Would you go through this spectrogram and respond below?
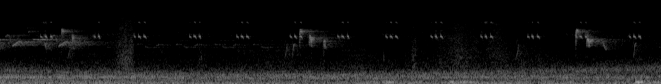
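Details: Crickets chirping at night under a soft breeze: regular high chirps about twice a second alongside a few louder, downward-sweeping chirps. A heavier low wind rumble runs throughout, with a couple of soft knocks near the end.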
